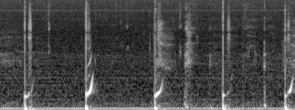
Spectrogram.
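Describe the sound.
Five hollow, water-drop-like plops, each with a quick upward-bending pitch, made by flicking a cheek. They're evenly spaced about a second apart, fairly loud, with no talking.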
